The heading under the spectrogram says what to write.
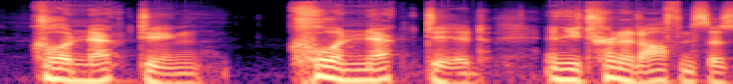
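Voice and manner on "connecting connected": really deep device announcement voice. Imitating the headphones announcing a Bluetooth connection: imitating a really deep headphone voice. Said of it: "Like this really deep voice".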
